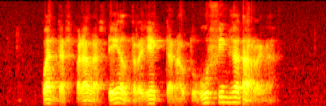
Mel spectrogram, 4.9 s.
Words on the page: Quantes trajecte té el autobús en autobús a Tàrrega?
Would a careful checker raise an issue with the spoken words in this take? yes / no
yes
